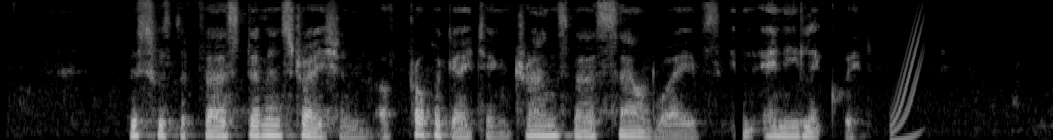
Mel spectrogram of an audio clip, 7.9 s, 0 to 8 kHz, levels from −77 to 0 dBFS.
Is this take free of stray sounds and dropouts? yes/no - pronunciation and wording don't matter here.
no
